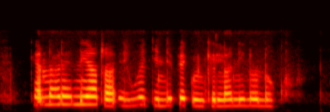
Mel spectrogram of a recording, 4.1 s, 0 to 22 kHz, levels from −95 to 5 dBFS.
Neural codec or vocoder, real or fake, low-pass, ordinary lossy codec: none; real; 7.2 kHz; none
